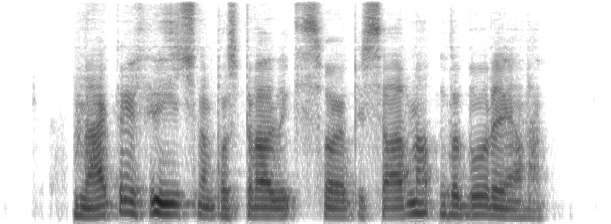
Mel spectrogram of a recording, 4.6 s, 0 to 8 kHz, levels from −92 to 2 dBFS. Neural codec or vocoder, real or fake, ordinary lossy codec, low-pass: codec, 16 kHz, 1 kbps, FunCodec, trained on Chinese and English, 50 frames a second; fake; none; none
